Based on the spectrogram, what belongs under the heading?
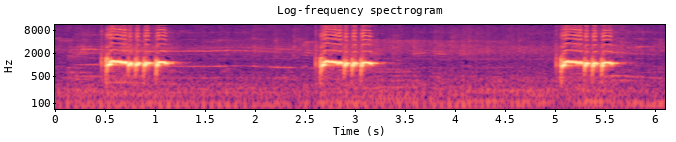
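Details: Local zebra dove singing actively, a recording used to lure other doves: three stuttering, pulsed cooing phrases about two seconds apart, each a rolling burst of rapid notes, over a low steady hum.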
